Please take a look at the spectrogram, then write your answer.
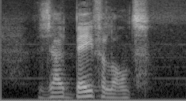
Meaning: A peninsula and former island in Zeeland, The Netherlands, to the east of Walcheren, to the south of Noord-Beveland and to the north of Zeelandic Flanders
- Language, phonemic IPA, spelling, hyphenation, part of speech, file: Dutch, /ˌzœy̯tˈbeː.və.lɑnt/, Zuid-Beveland, Zuid-Be‧ve‧land, proper noun, Nl-Zuid-Beveland.ogg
